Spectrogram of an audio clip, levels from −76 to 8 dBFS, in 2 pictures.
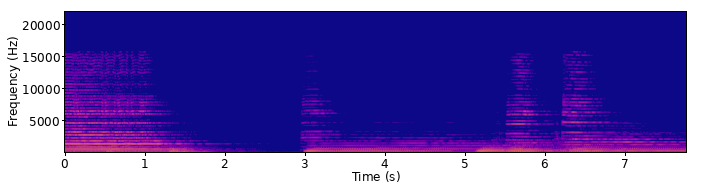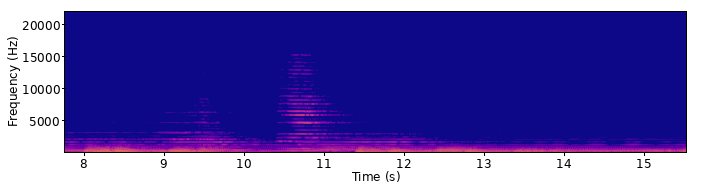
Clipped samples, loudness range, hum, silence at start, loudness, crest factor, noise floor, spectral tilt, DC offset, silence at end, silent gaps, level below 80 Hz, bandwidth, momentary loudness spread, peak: under 0.1%; 6 LU; none; 0 s; -34 LUFS; 20 dB; -71 dBFS; -5 dB/octave; under 0.1%; 0 s; none; -58 dBFS; 16 kHz; 13 LU; -14 dBFS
